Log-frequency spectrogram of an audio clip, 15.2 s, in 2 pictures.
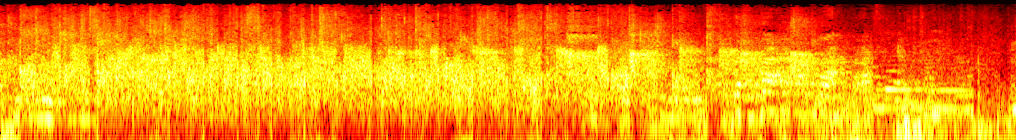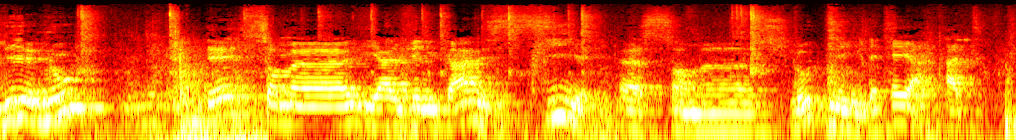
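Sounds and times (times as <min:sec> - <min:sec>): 
audience applause: 0:00.0 - 0:06.6
speech: 0:00.2 - 0:00.8, 0:07.6 - 0:15.1
laughter: 0:04.4 - 0:07.3.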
